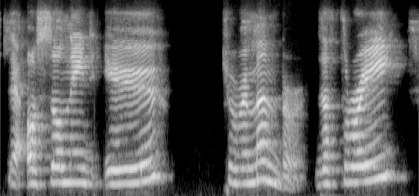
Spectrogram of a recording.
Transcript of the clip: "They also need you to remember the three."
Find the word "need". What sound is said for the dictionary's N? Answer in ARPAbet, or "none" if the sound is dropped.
N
